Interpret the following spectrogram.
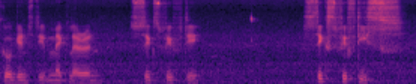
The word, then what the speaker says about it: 650S: 650s, that's how you should pronounce that.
